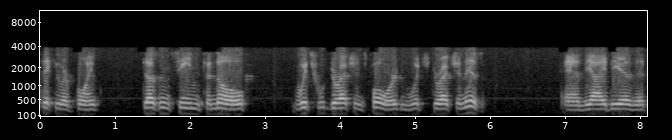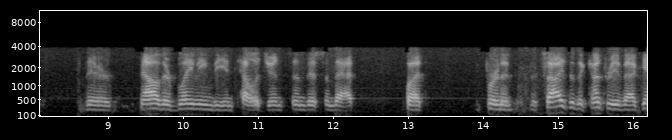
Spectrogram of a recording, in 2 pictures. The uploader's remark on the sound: TNTSuperfantastic Conference Call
